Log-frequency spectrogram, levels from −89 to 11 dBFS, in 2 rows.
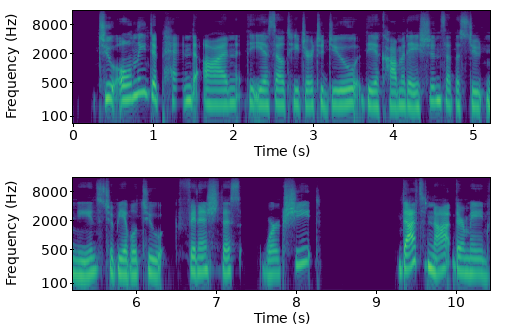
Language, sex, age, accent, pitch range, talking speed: English, female, 20-39, American, 160-195 Hz, 150 wpm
